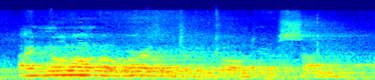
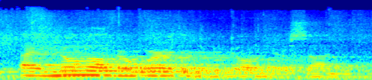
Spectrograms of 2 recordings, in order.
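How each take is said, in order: The two takes are said the same way.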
